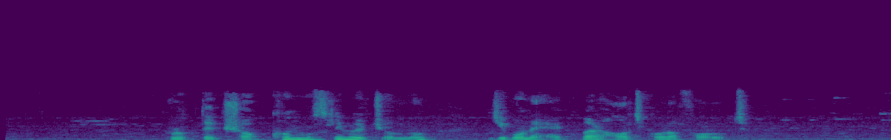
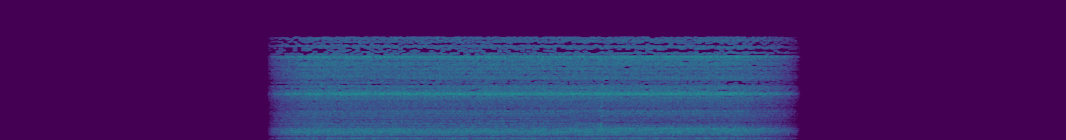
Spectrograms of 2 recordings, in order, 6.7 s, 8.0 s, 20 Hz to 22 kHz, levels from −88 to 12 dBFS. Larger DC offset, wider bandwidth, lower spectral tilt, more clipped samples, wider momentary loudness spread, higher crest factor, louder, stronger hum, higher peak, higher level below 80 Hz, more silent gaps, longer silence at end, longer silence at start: neither; second, 8.2 kHz vs 16.5 kHz; first, -6.5 dB/octave vs 1 dB/octave; neither; first, 10 LU vs 7 LU; about the same, 20 dB vs 18 dB; about the same, -35 LUFS vs -36 LUFS; neither; first, -16 dBFS vs -24 dBFS; first, -68 dBFS vs -74 dBFS; neither; second, 1.1 s vs 2 s; second, 1.25 s vs 2 s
